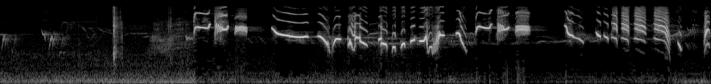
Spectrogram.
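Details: White-rumped shama singing to lure wild birds: after a brief click and low hum, a fast varied stream of high whistles, slurred downward notes and rapid trills continues without pause.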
